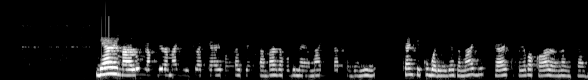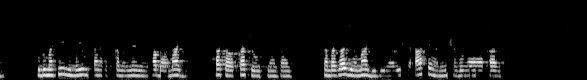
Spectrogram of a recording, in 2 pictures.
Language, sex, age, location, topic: Swahili, female, 18-24, Dar es Salaam, government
